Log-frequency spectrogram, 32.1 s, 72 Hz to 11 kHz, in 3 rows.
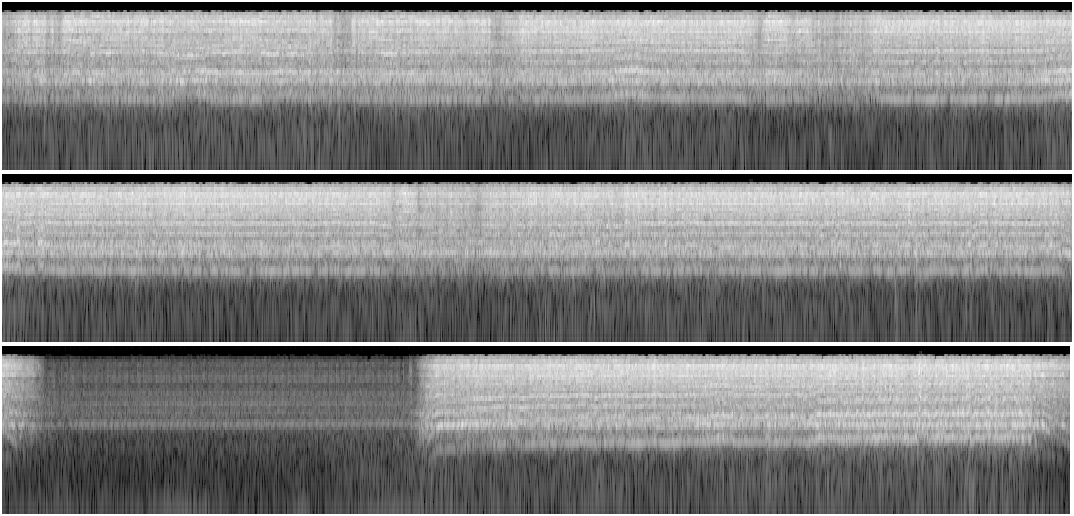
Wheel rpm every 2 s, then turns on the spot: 160, 160, 160, 170, 160, 160, 160, 160, 160, 160, 100, 0, 30, 150, 160, 140.
none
